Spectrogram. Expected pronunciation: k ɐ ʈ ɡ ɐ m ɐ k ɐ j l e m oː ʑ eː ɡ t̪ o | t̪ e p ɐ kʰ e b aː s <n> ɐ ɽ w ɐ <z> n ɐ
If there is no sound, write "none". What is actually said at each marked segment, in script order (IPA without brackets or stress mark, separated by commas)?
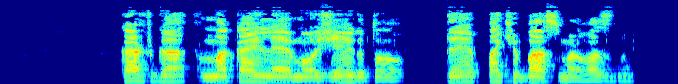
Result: m, z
